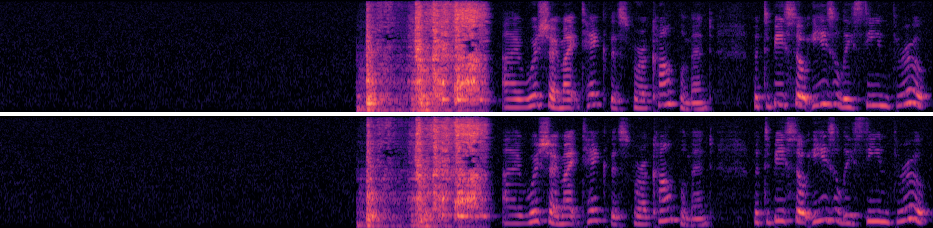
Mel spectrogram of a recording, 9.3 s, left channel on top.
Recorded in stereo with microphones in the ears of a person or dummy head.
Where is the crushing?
35° left (ahead or behind), 1.0 m.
